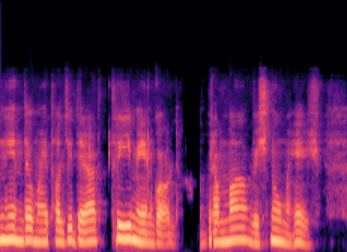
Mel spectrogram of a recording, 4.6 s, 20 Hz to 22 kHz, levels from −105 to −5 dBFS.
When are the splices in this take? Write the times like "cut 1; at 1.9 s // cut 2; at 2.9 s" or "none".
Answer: cut 1; at 2.7 s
